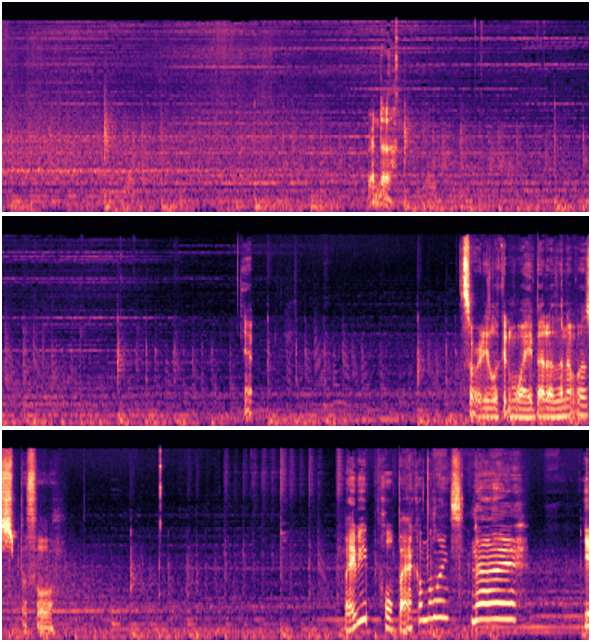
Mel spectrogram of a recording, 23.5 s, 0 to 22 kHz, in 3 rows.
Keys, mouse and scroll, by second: 1.3 scroll, 1.9 scroll, 1.9 scroll, 2.4 scroll, 3.0 scroll, 5.2 click, 6.3 click, 7.2 click, 8.9 alt+middle click, 9.6-17.8 alt+drag, 19.0-23.4 alt+drag.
